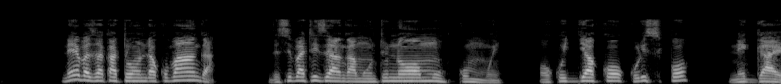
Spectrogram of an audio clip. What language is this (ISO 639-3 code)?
lug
